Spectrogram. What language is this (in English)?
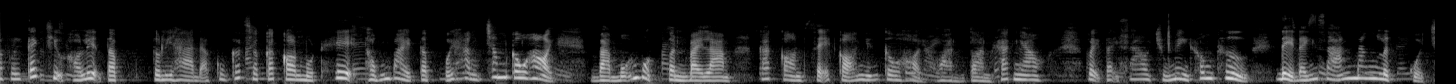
Vietnamese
